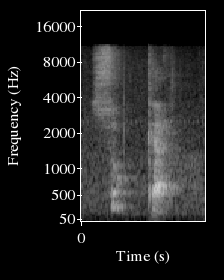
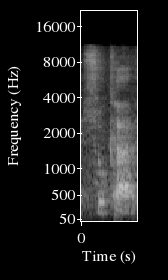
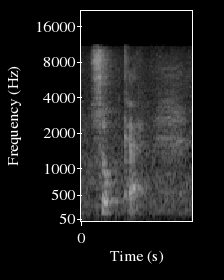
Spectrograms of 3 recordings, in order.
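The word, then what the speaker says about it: سكّر: Ça nous fait sukkar. Et donc, si je ne mets pas la shadda, je dirais sukkar, ce qui n'est pas la prononciation arabe. Sukkar.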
